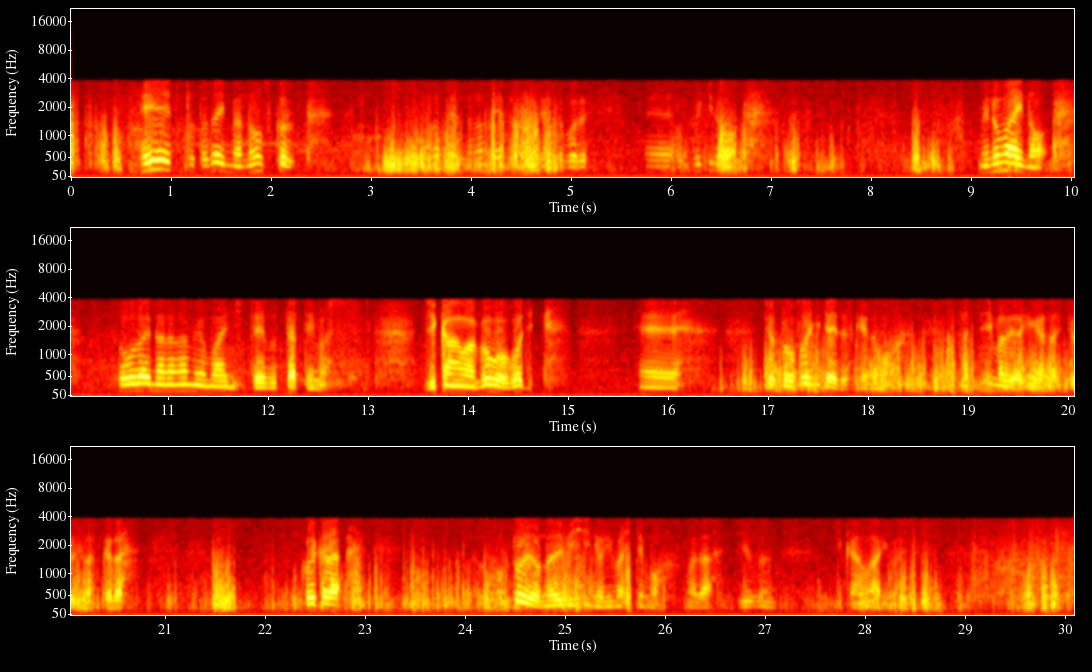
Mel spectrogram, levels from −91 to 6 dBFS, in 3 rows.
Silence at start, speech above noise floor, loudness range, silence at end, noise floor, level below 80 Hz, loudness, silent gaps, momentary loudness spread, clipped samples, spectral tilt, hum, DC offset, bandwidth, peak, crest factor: 0 s; 30 dB; 8 LU; 0 s; -45 dBFS; -56 dBFS; -17 LUFS; none; 20 LU; under 0.1%; -10 dB/octave; none; 0.7%; 4 kHz; 0 dBFS; 18 dB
